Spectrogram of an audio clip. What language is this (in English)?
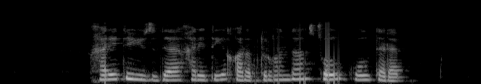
Uyghur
